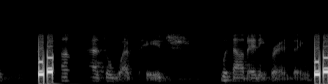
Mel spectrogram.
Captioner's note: system beeping; system beeping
